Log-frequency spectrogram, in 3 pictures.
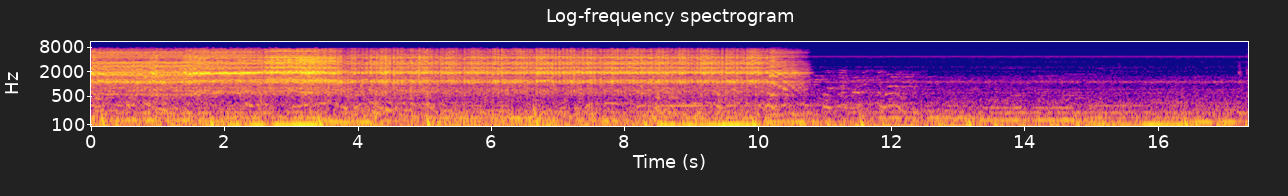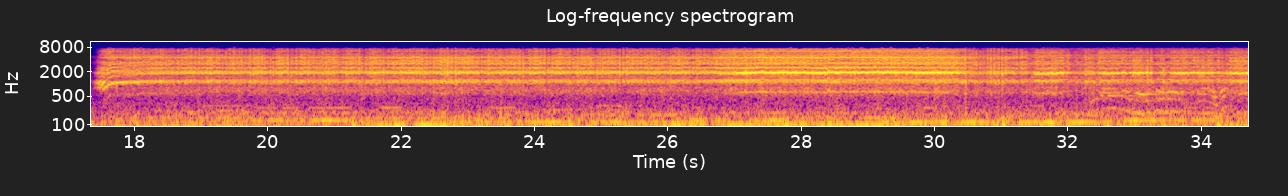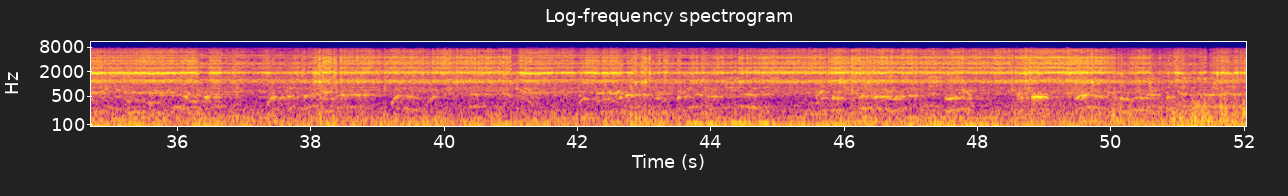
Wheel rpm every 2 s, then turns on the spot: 160, 160, 160, 170, 160, 30, 0, 0, 30, 160, 170, 170, 170, 160, 160, 170, 160, 170, 170, 170, 170, 160, 170, 170, 170, 170.
none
